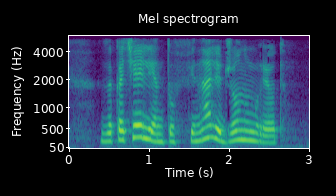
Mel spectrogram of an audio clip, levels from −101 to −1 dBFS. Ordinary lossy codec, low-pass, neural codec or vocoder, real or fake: AAC, 32 kbps; 5.4 kHz; vocoder, 22.05 kHz, 80 mel bands, WaveNeXt; fake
